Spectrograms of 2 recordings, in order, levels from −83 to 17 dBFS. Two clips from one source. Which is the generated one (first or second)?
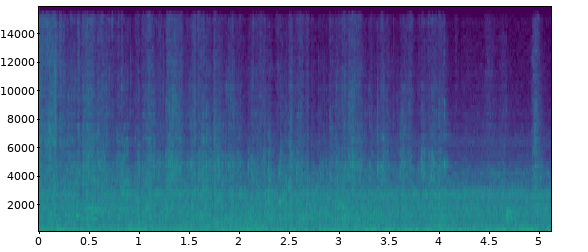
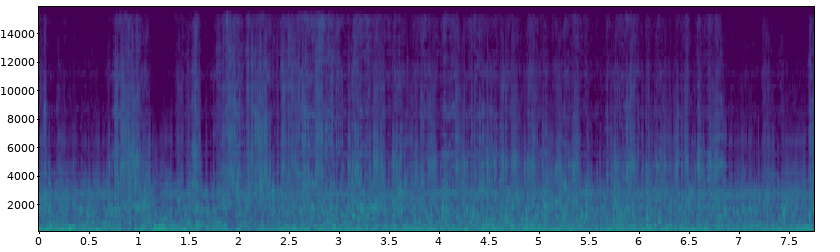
second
